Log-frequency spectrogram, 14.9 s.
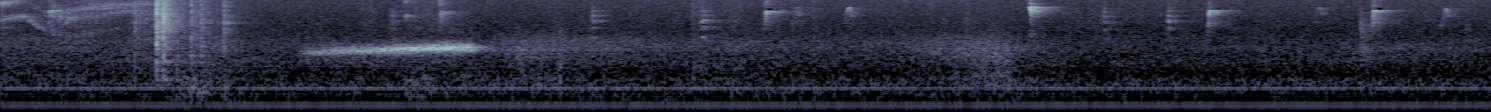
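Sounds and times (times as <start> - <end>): cage birds chirping: 0.0 - 1.7, 3.0 - 4.8, 5.9 - 8.8, 10.3 - 14.8
low steady hum: 0.0 - 14.9.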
